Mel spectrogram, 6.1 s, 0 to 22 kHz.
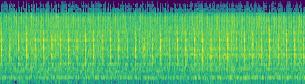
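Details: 1985 Mercedes 300D diesel, just running again after a starter rebuild, valve adjustment, new glow plugs and a diesel purge: a sharp, regular metallic tick-knock rides evenly over the idle; cause not yet found.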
